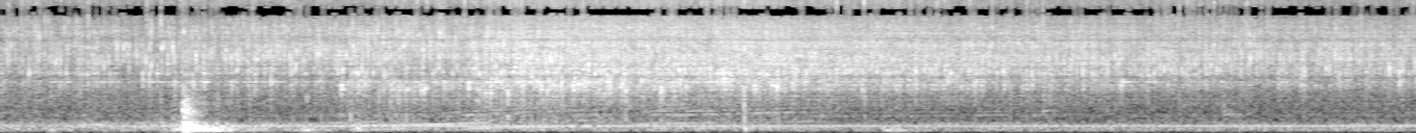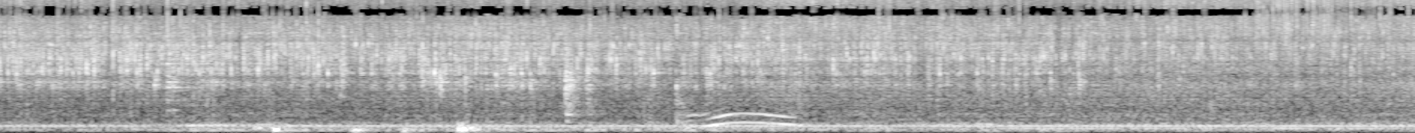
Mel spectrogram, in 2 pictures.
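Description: Chicken pieces frying in hot oil in a wok, a steady sizzle, with a single thump about two seconds in. A low steady hum runs underneath.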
